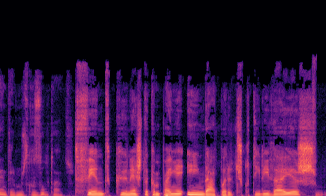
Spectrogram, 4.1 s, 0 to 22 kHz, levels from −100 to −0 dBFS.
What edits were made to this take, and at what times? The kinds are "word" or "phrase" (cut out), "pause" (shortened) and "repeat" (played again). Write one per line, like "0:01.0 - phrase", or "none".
0:02.7 - word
